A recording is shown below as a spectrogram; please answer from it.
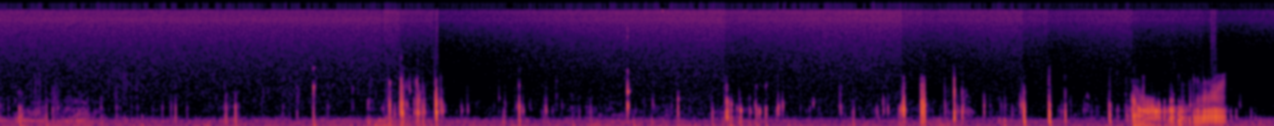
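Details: Hunger stomach growling recorded during a real hunger-to-fullness digestive sequence: frequent irregular clicks and gurgles over a low hum, ending in a longer bubbling rumble; active bowel sounds.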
